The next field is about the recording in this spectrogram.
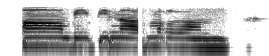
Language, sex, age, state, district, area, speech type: Telugu, female, 45-60, Andhra Pradesh, Nellore, rural, conversation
